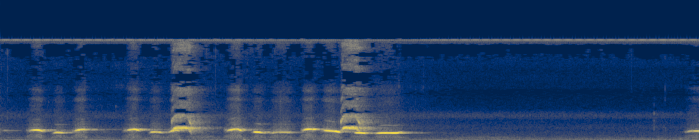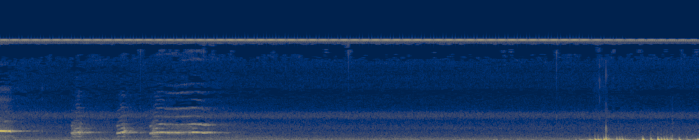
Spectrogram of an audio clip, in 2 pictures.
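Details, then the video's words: Dancing pet bird and Blackhawks fan imitating Chelsea Dagger: a busy burst of looping, up-and-down whistles with a few rough squawks, then scattered single whistled notes and a rustling noise at the end. "Singing and Dancing Ike Bird"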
